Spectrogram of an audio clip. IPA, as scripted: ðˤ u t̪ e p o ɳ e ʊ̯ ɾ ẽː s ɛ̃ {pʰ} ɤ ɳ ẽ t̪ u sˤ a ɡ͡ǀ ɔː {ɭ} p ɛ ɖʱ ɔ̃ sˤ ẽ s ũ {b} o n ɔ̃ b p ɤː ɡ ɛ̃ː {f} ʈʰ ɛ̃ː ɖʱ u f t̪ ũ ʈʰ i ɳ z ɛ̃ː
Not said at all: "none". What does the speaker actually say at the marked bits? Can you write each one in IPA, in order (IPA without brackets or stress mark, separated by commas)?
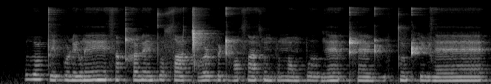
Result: qʰ, ɭ, b, f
